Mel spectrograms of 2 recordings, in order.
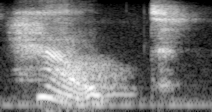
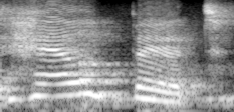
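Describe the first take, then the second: First: The ending is a plain T sound. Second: The ending is an extra syllable. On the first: The speaker calls it right. "You should pronounce the T sound" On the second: The speaker calls it wrong. "No puedes help it, no"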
